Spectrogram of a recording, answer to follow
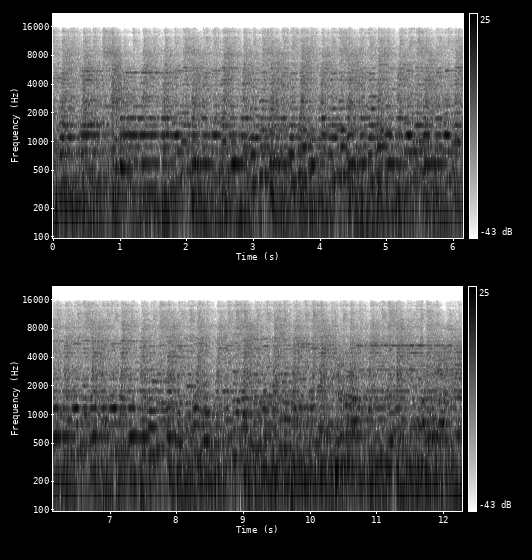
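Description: Live forró played on a piano accordion, a lively melody of held notes over a steady dance beat.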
